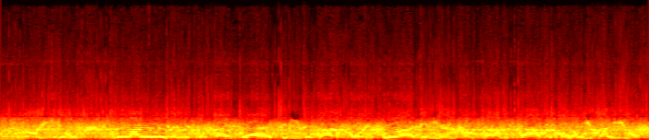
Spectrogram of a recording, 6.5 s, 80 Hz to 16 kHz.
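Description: A distant station's voice coming through a President HR2510 radio's speaker: thin and hard to make out, cut to a narrow band and laid over steady static hiss. A steady low hum cuts off just after the start.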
